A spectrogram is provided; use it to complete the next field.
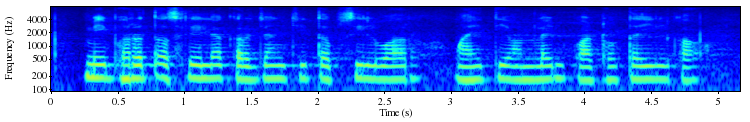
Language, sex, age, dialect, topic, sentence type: Marathi, male, 31-35, Northern Konkan, banking, question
